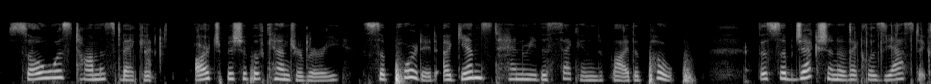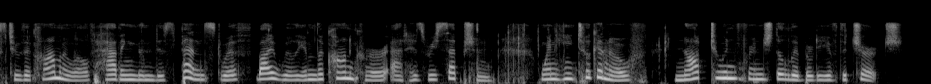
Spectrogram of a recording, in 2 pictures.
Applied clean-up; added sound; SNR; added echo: neural mask model Resemble Enhance denoiser.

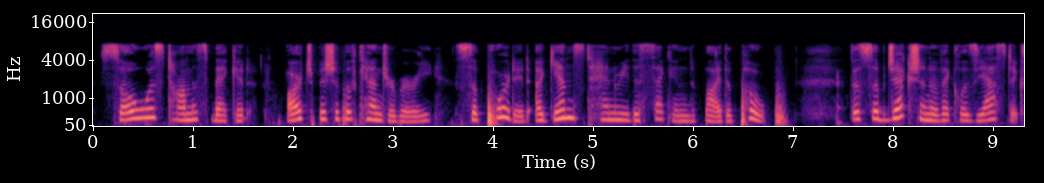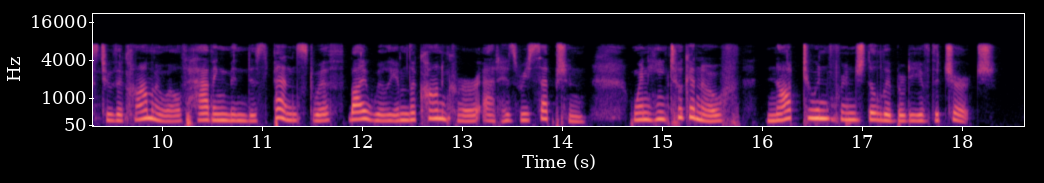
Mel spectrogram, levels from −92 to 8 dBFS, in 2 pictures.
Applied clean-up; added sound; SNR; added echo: none; none; none; none.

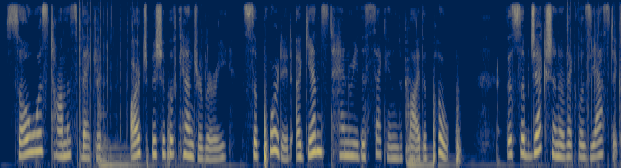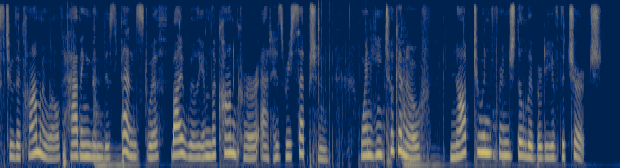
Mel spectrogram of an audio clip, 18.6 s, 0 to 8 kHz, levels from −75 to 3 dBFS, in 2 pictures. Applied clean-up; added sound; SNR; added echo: neural mask model RNNoise.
